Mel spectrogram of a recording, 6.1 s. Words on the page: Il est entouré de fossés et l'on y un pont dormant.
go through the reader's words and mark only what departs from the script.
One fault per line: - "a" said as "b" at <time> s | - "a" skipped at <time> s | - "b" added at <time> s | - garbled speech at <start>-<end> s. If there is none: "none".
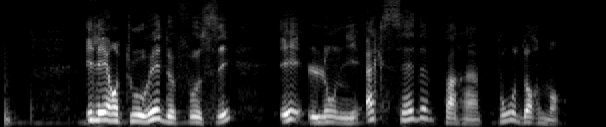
- "accède par" added at 3.6 s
